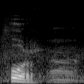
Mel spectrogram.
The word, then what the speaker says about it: hur: Hej, hur mår du? Hej, hur mår du? Hey, hur mår du? Exactly. Like who bites you? Hur is like Hur. how. Hur.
